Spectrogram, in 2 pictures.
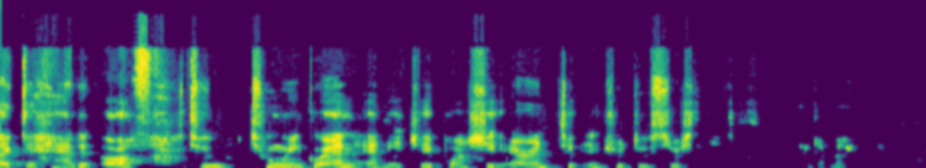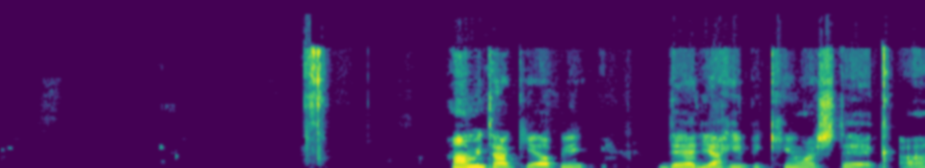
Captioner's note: speaking Dakota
